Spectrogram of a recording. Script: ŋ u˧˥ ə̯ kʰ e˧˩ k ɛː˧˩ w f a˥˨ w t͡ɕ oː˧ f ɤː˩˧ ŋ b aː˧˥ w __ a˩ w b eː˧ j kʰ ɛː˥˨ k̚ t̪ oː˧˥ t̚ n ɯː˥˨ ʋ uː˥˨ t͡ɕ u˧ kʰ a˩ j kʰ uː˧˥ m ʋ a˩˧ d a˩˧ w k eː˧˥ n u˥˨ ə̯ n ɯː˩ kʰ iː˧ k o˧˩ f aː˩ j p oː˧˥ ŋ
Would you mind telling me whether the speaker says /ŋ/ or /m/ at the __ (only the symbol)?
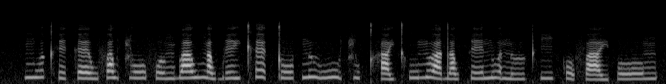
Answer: ŋ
